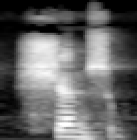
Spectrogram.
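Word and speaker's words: الشمس: Et donc pour bien comprendre, si on écrit ça de manière phonétique, on va dire shamsou. Et ici, j'ai bien mis en évidence le fait que la shadda correspond en arabe à un dédoublement de la lettre. Donc ici, on a bien deux shines h shamsou ce qui permet d'insister en lisant la shadedda.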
